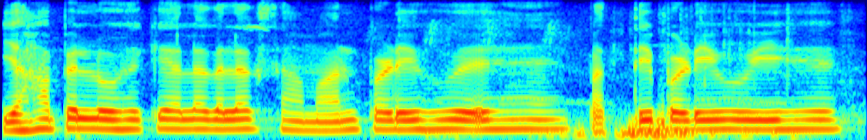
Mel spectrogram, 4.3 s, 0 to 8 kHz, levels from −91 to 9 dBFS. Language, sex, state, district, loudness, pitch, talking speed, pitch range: Hindi, male, Uttar Pradesh, Lalitpur, -14 LUFS, 155 Hz, 195 wpm, 155-160 Hz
